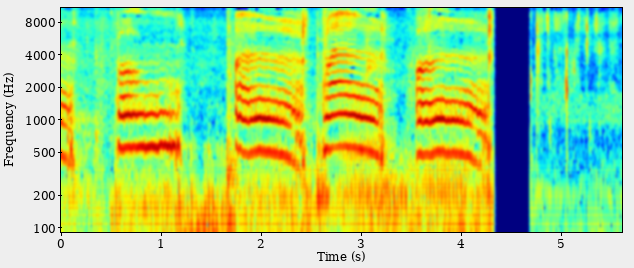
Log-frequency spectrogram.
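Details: Kittens meowing, three loud drawn-out meows of lower pitch, each swelling and bending slightly downward, with a rumbling background, followed by a sudden cut and faint noise.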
